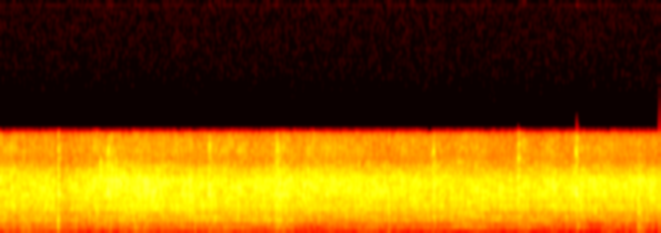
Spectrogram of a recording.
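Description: Raw chicken pieces sizzling steadily in hot oil with fried onions in a wok (kadai), stirred with a metal spatula that scrapes and ticks against the pan now and then.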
